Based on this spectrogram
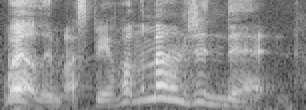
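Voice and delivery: mock insistence. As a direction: insist with exaggerated confidence. Jack insisting, acted.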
